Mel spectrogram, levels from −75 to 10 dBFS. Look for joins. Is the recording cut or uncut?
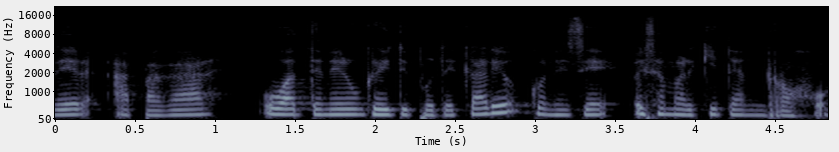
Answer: uncut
